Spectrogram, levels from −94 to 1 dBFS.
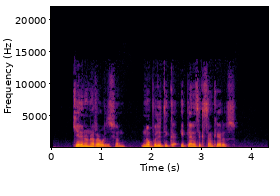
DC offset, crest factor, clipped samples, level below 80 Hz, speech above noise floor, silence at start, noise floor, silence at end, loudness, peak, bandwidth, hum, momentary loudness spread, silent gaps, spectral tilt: under 0.1%; 18 dB; under 0.1%; -62 dBFS; 43 dB; 0.45 s; -71 dBFS; 0.7 s; -29 LUFS; -12 dBFS; 12 kHz; none; 14 LU; none; -7 dB/octave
